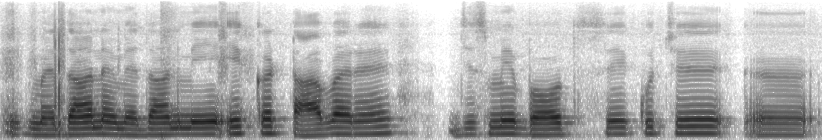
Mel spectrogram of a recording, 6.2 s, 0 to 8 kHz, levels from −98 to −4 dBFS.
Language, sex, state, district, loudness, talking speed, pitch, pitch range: Hindi, male, Bihar, Saharsa, -23 LUFS, 125 wpm, 135 Hz, 125-145 Hz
